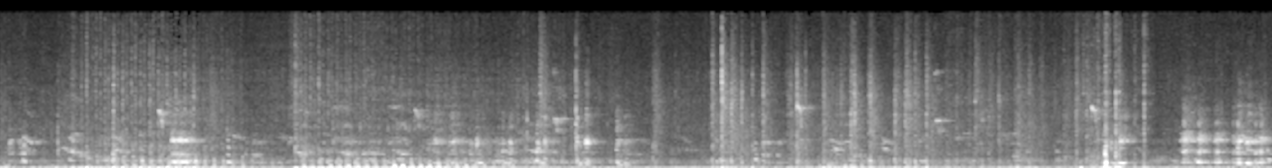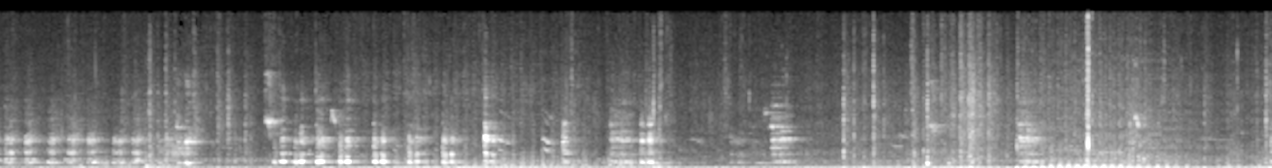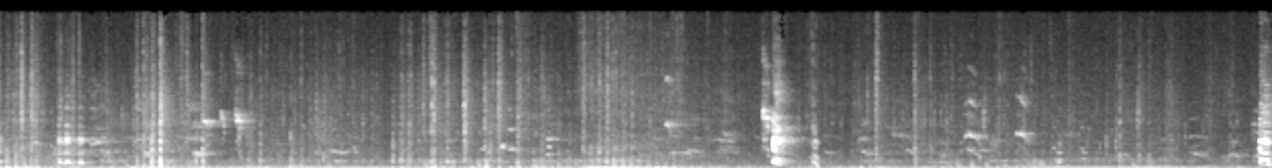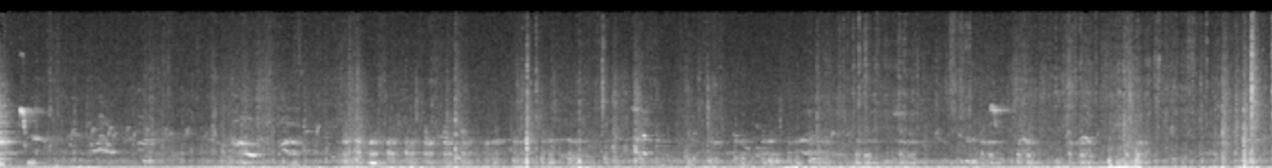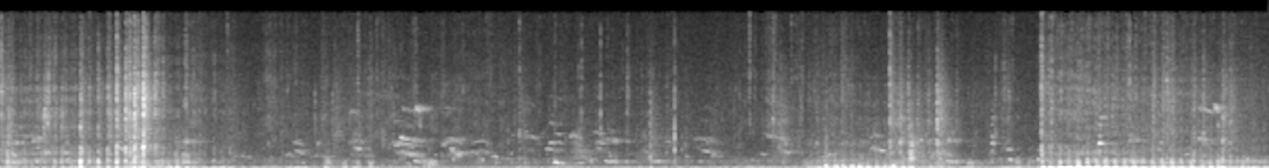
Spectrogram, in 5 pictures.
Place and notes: Green Ln, Malton, UK - Pheasants coming to roost ...
Pheasants coming to roost ... open lavalier mics clipped to sandwich box on tree trunk ... bird calls from robin ... blackbird ... crow ... tawny owl ... plenty of background noise ... females make high pitched peeps ... males hoarse calls ... and plenty of whirrings and rattling of wings when they fly to roost ...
